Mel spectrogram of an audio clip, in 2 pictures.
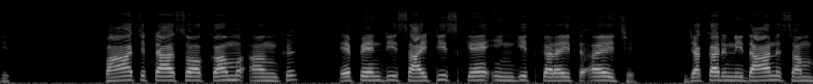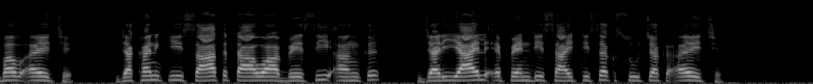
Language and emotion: Maithili, neutral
